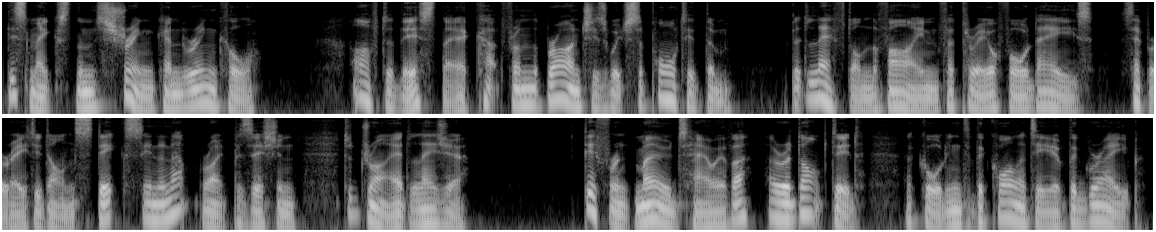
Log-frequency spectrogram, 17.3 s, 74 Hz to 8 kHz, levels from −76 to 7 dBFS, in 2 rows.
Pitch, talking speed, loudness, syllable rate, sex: 95 Hz, 175 wpm, -20 LUFS, 5.4 syllables/s, male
